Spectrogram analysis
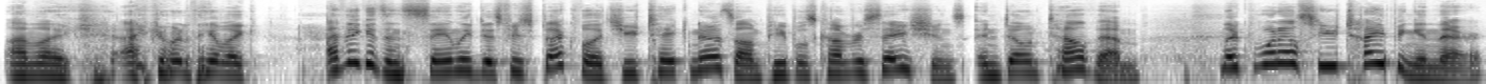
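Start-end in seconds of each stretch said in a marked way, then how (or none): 1.6-7.4 high-pitched indignant complaint; mock indignation. Customer accusing agent of secret note-taking, mock indignant. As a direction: challenge them, climbing high on the question.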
